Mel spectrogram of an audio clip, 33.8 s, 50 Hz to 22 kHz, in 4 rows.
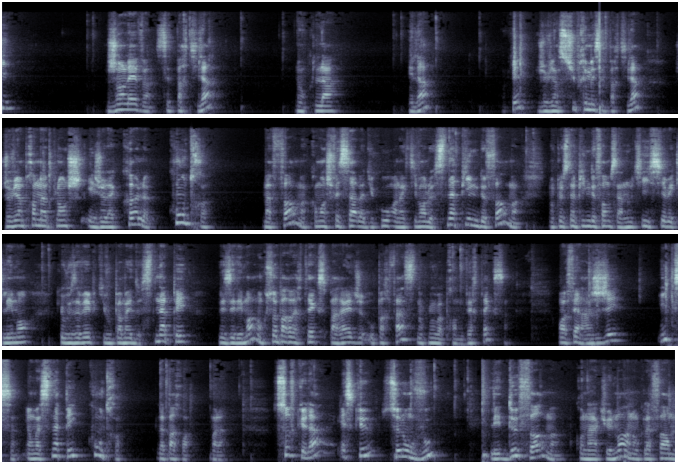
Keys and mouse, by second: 1.0-2.2 drag, 2.2-4.8 alt+shift+middle drag, 4.8 alt+shift+click, 4.9-13.9 alt+shift+middle drag, 6.3 x, 8.9 l, 13.9 click, 14.0-15.1 middle drag, 15.1-27.3 drag, 24.1 g, 27.3-33.7 middle drag, 28.8 Tab, 33.6 Tab.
